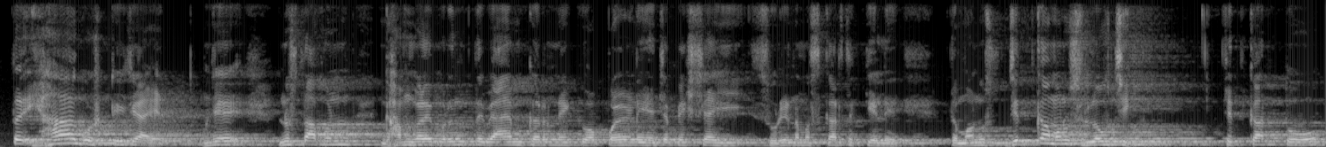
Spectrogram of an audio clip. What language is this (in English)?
Marathi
